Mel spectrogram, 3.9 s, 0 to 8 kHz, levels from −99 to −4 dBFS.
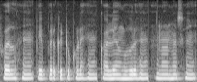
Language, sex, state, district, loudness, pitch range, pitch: Hindi, male, Uttar Pradesh, Etah, -15 LUFS, 145-150 Hz, 150 Hz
